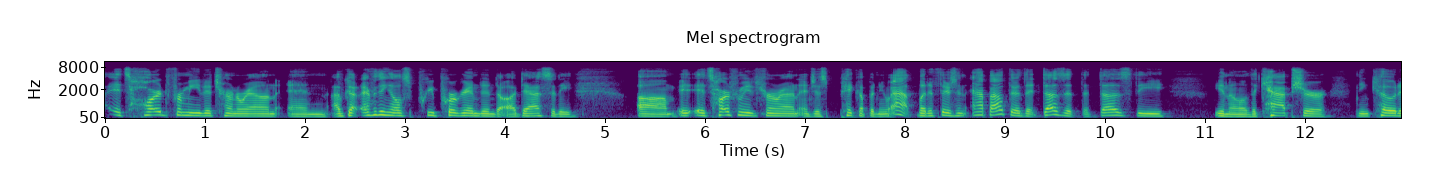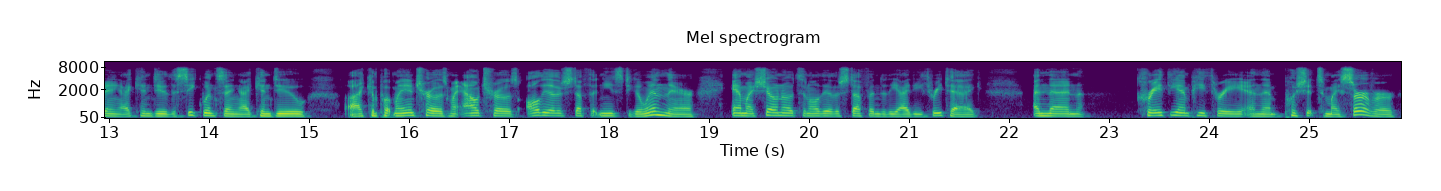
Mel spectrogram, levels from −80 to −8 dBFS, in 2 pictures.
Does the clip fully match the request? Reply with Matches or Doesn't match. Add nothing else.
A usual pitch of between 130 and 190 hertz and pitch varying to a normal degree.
Matches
